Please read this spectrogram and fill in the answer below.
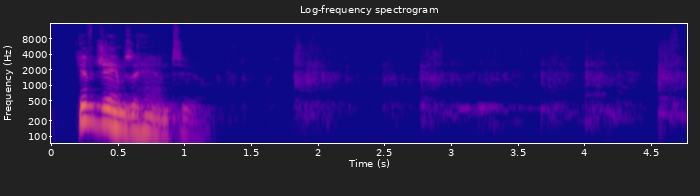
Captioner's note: applause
